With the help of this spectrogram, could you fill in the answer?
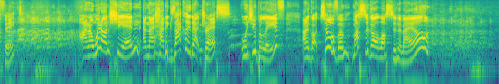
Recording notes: Dude Cinema Awards/Farewell Live Show!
